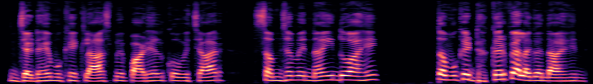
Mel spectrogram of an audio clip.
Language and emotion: Sindhi, fearful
